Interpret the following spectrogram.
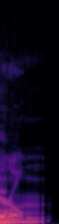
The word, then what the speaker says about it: Beryl: Barrel. Well, it was a hurricane. Barrel, right? Yeah. Yeah. Barrel. What the hell kind of name is Barrel? So it turns out it's spelled Beryl.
